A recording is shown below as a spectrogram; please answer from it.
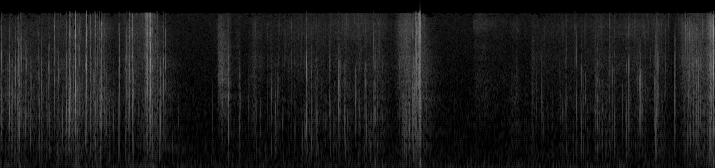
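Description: Long nails scratch and tap the plastic film of a full pack of cotton pads. The result is quiet, bright crinkling and crackling with irregular sharp taps and short scratchy bursts between softer rustling.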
